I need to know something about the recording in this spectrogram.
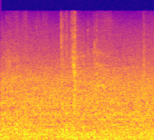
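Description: Tarot cards being dealt onto a wooden table: quiet slides and taps of card on wood, with a slightly louder tap near the end.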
